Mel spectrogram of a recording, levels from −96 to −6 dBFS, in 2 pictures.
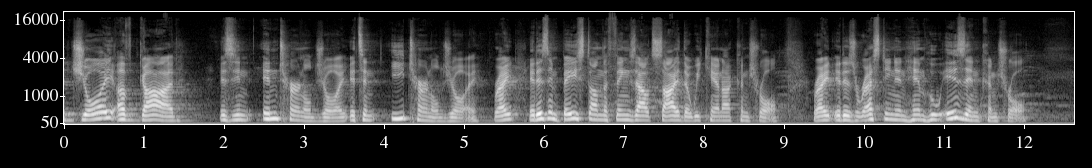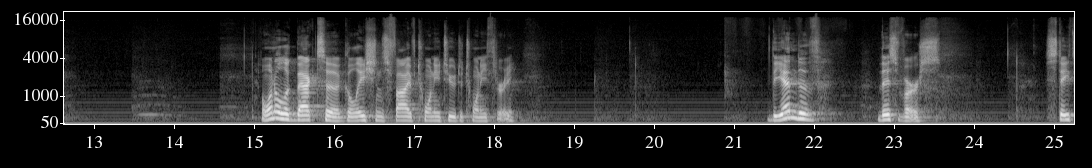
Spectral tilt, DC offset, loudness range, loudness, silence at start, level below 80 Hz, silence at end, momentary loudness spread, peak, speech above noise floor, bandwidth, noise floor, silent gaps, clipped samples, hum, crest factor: -5 dB/octave; 0.5%; 11 LU; -22 LUFS; 0 s; -66 dBFS; 0 s; 13 LU; -2 dBFS; 42 dB; 18 kHz; -64 dBFS; none; under 0.1%; none; 22 dB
